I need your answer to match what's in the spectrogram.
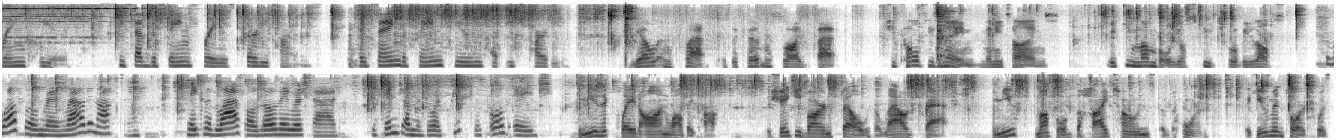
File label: Office microphone sample; TOZO NC9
